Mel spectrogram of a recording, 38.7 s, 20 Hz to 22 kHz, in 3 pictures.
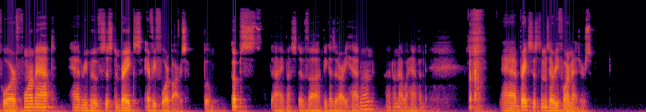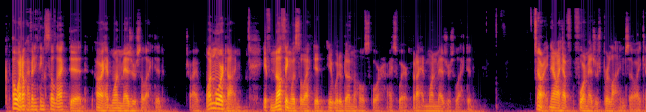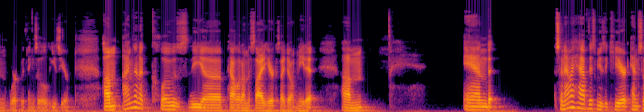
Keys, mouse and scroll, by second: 0.0 click, 1.7 click, 6.3 Return, 8.8 click, 11.4 click, 22.8 Return, 31.9-34.3 scroll, 35.2-37.1 scroll.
